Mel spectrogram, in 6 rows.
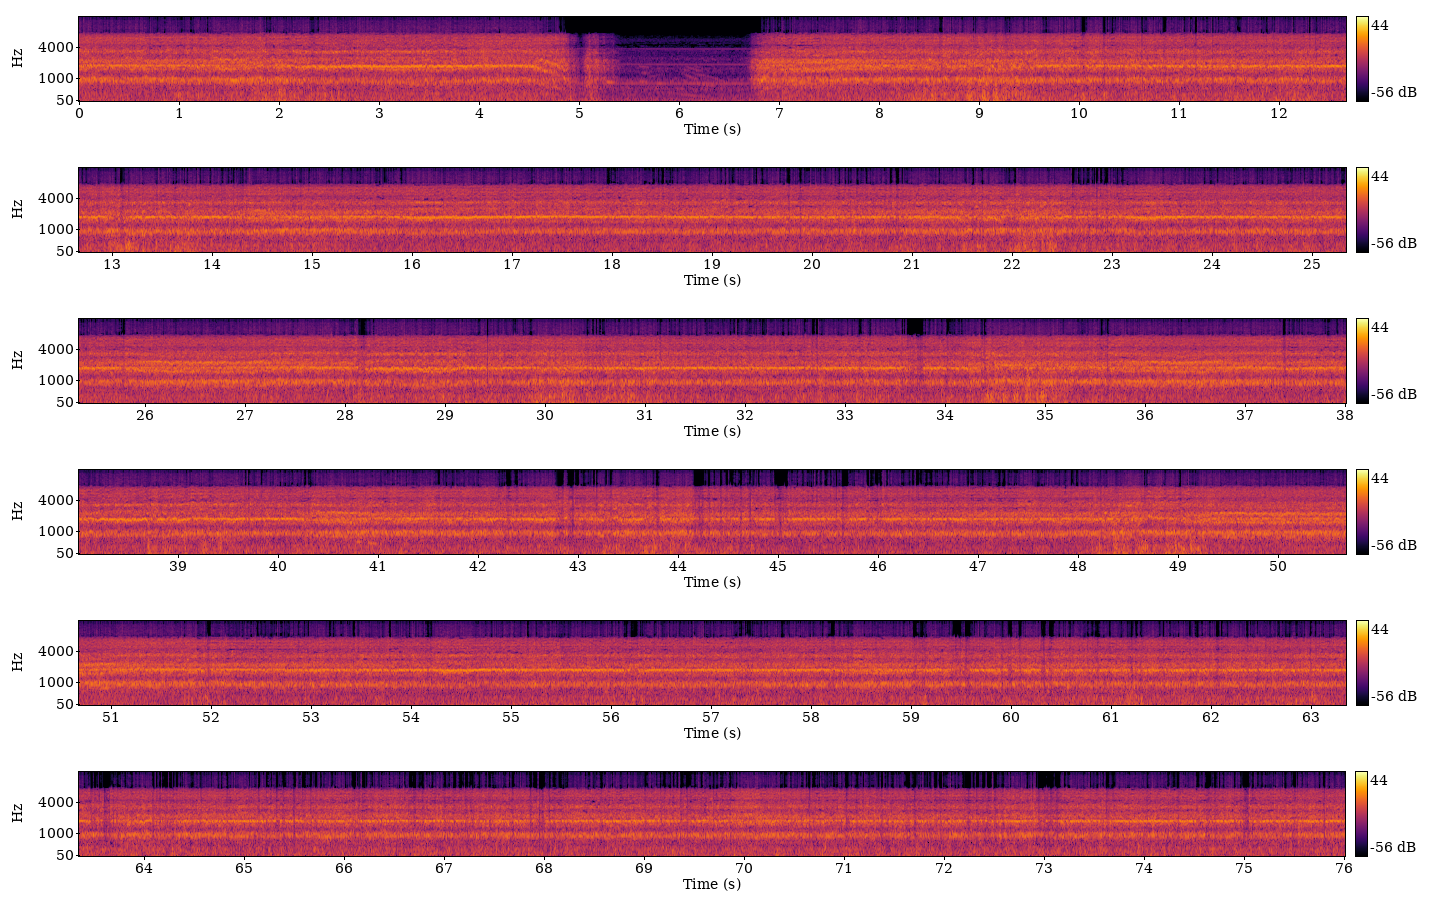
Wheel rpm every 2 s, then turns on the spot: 230, 220, 160, 50, 220, 230, 230, 230, 230, 230, 230, 230, 230, 220, 220, 230, 230, 240, 220, 230, 230, 230, 230, 230, 230, 220, 230, 230, 230, 230, 230, 240, 230, 230, 230, 230, 230, 230.
none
